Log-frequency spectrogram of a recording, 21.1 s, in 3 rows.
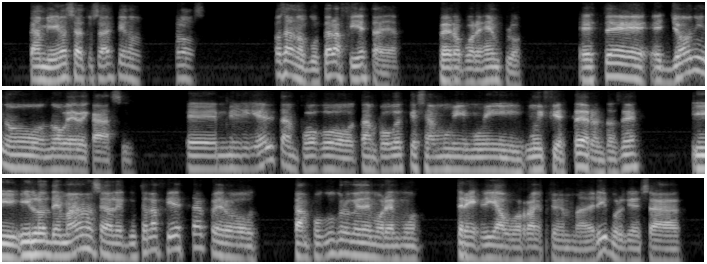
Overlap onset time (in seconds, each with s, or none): none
